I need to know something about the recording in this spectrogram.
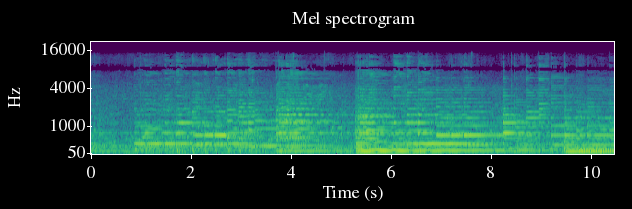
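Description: Street busker playing an acoustic guitar, strumming held chords that change every second or two. It grows louder about five seconds in.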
